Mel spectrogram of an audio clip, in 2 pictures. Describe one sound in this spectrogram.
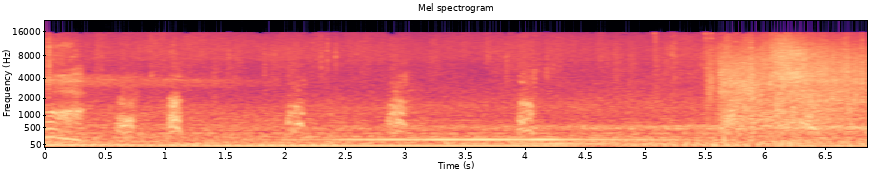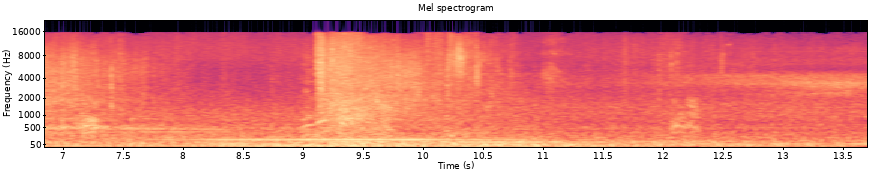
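Footsteps rustle through dry undergrowth.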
